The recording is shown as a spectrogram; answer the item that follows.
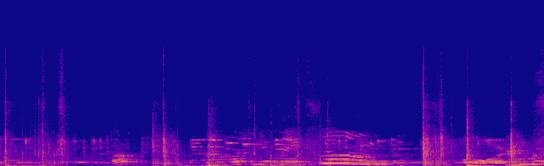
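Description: VTech Smart Shots Sports Center toy playing its electronic tune and voice through its small speaker, set off by a scored ball, with a few light knocks of plastic balls.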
